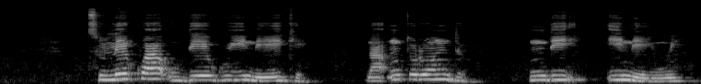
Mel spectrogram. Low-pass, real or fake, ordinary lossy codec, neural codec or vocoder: 14.4 kHz; real; none; none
